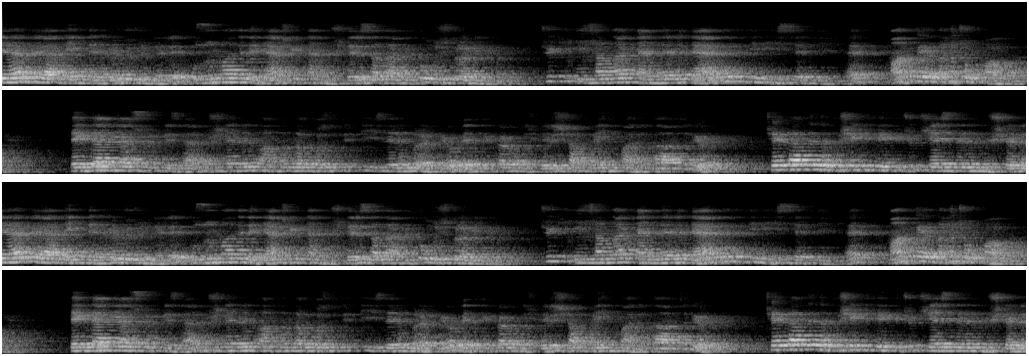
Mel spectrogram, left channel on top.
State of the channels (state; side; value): normal; both; correlation 0.67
